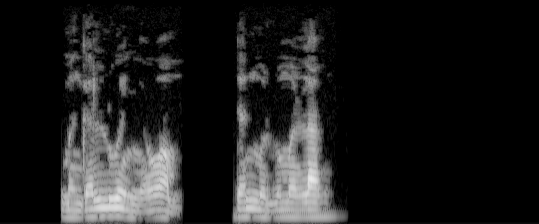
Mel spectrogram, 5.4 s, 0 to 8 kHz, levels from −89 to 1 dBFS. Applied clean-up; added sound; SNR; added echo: none; none; none; none.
